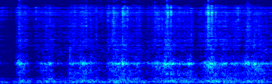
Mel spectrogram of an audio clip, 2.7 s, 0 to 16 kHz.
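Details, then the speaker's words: 1994 Honda CR250 engine teardown: worn crankshaft main bearing spun by hand after removal gives gritty, crunchy rasp with rough, sticking pulses versus the smooth other bearing; bearings are shot and need replacing. "nice and crunchy in there loud quiet smooth can even barely hear it oh it's got a little it's sticks a little bit these these bearings are just toast"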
